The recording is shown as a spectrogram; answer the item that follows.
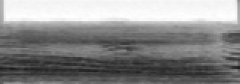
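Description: Live singing on stage: one long held phrase whose pitch sinks slowly, with a new sung note starting near the end.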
